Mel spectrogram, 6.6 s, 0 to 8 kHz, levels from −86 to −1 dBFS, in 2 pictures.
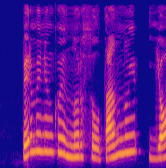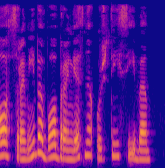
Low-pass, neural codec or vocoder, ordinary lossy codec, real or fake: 7.2 kHz; none; AAC, 32 kbps; real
